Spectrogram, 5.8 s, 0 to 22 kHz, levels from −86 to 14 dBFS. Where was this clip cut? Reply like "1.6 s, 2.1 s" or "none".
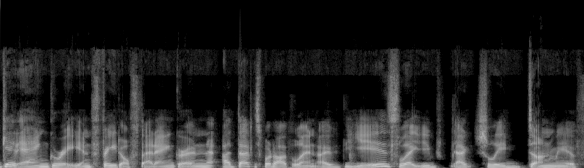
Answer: none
